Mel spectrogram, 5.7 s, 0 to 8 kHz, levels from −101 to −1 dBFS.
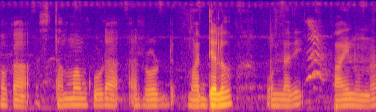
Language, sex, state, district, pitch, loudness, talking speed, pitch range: Telugu, male, Andhra Pradesh, Sri Satya Sai, 120 Hz, -25 LUFS, 75 wpm, 115-130 Hz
